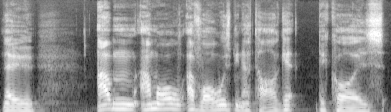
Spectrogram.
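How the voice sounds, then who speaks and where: A Scottish man in his thirties, who calls himself a loudmouth, tells his own story bluntly and candidly in a casual interview, swearing plenty. His voice is mid-range and his pace is measured.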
